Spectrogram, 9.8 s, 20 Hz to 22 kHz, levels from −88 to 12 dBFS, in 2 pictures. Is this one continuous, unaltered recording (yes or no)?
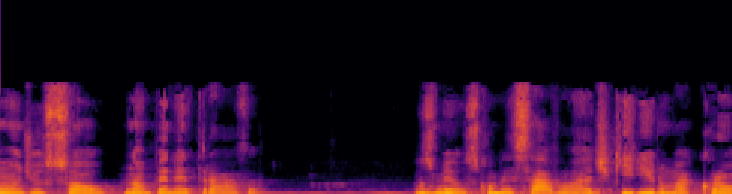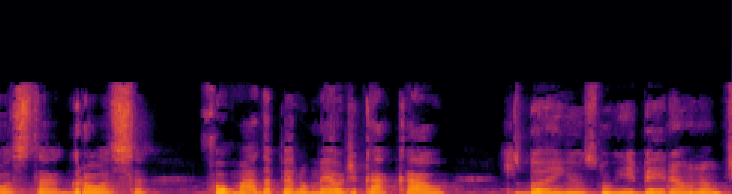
no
